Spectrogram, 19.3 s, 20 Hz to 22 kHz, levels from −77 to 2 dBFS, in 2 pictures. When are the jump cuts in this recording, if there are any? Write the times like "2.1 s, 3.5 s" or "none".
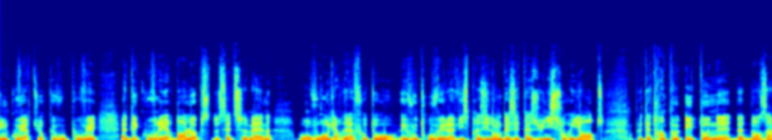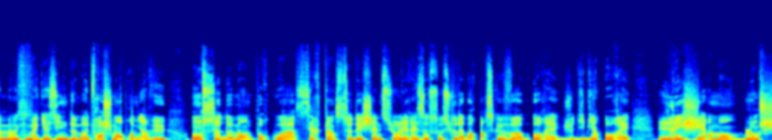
15.3 s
